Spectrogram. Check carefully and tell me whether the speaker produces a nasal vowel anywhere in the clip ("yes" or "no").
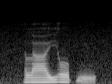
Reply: yes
